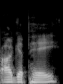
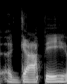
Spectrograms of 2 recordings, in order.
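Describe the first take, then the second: First: Agape said AH-guh-pay; alternative pronunciation. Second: Agape said uh-GAH-pee; variant pronunciation. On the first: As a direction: stress the first syllable of agape, ending in "pay". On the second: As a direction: stress the middle syllable of agape, ending in "pee". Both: Shown as a demonstration. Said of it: "depending on how you pronounce it".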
